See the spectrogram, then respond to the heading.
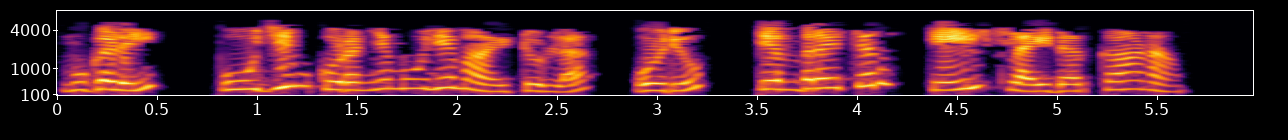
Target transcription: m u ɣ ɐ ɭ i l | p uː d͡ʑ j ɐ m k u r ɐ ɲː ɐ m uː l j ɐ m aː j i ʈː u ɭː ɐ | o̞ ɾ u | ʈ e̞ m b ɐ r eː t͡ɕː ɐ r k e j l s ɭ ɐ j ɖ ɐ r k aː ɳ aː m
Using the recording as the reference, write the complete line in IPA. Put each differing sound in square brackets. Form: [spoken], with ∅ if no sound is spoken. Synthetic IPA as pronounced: m u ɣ ɐ ɭ i l | p uː d͡ʑ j ɐ m k u r ɐ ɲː ɐ m uː l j ɐ m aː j i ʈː u ɭː ɐ | o̞ ɾ u | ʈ e̞ m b ɐ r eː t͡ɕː ɐ r k e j l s ɭ ɐ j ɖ ɐ r k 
